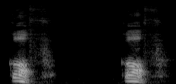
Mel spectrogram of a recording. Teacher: 거프 우리나라에 없는 발음. 쌍기역하고 유사한 것 같지만 좀 다릅니다. 더 깊은 목구멍 소리입니다. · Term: 목구멍 인두 소리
